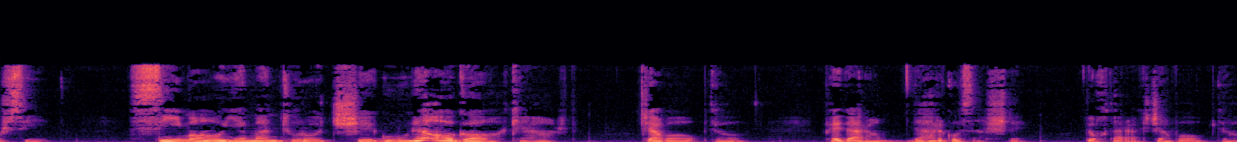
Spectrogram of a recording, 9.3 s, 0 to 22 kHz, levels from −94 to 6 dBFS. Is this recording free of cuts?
no; 2 cuts; at 4.7 s, 8.0 s

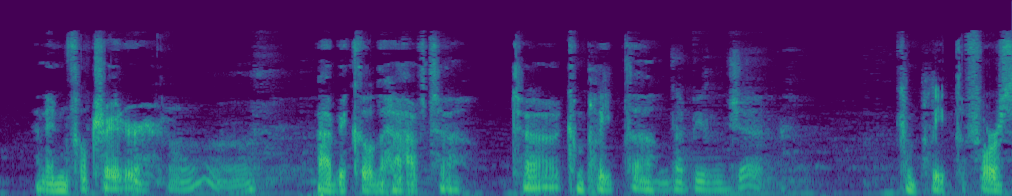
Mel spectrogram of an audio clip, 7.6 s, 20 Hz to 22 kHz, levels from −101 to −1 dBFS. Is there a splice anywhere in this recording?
no; 0 cuts

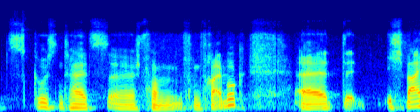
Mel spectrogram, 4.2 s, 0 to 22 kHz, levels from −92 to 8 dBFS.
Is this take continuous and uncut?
no; 1 cut; at 1.4 s

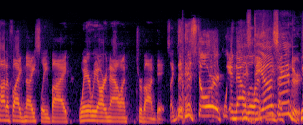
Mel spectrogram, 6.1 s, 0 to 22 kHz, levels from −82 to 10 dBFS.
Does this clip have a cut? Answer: yes; 1 cut; at 4.5 s

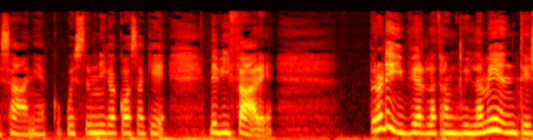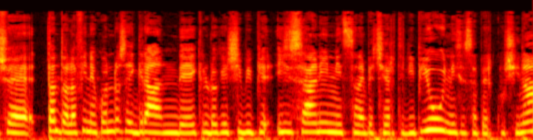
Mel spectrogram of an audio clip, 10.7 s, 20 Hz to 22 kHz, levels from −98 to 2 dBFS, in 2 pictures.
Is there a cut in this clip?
no; 0 cuts

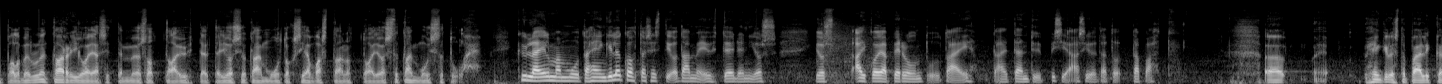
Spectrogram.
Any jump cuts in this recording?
no; 0 cuts

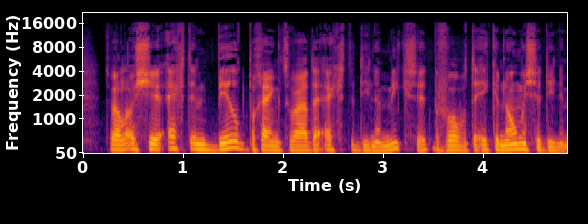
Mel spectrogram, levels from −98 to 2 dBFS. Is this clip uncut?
yes; 0 cuts

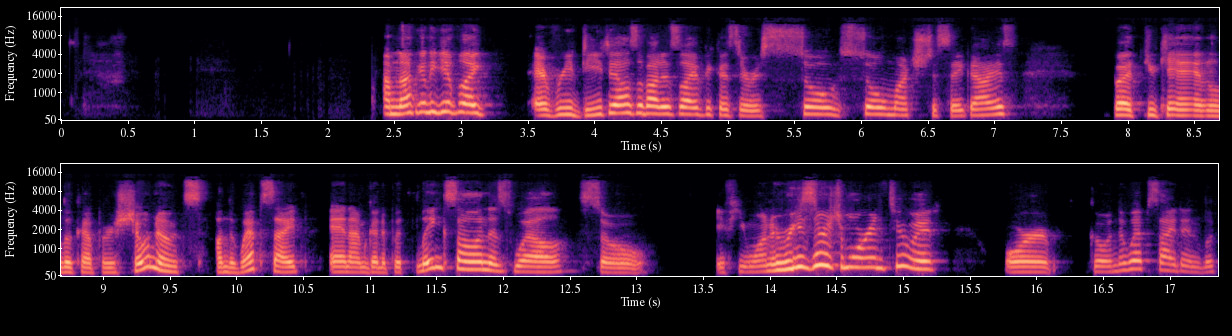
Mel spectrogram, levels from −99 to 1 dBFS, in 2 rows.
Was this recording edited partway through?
no; 0 cuts

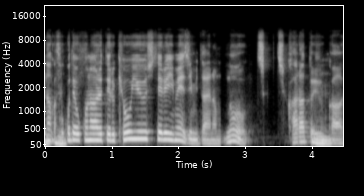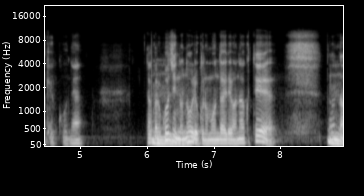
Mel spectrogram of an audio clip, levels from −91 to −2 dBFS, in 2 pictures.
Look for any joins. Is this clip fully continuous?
no; 2 cuts; at 2.6 s, 4.5 s

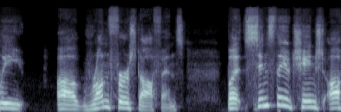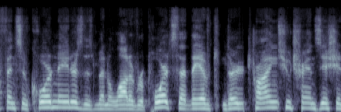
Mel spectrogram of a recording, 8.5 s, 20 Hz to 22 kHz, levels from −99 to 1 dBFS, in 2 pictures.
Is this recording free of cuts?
yes; 0 cuts

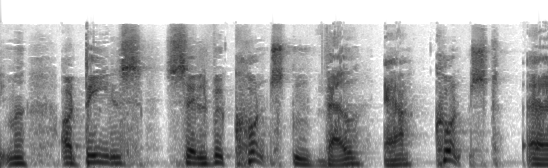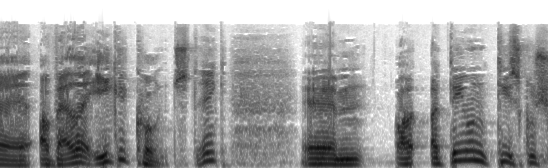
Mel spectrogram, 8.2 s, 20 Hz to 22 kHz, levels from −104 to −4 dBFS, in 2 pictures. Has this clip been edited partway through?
no; 0 cuts

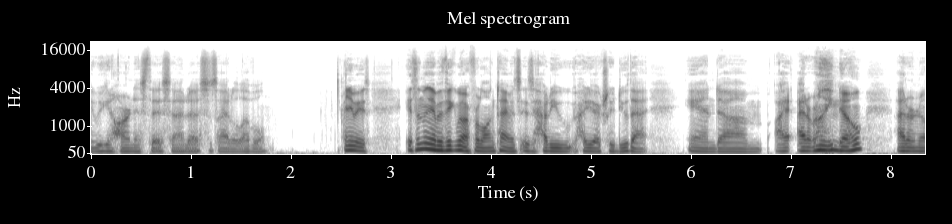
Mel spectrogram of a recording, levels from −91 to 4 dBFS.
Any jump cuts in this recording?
no; 0 cuts

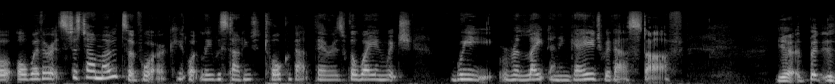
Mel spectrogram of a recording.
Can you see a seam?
yes; 2 cuts; at 1.9 s, 3.5 s

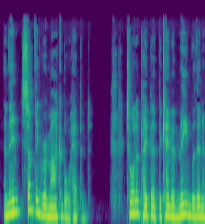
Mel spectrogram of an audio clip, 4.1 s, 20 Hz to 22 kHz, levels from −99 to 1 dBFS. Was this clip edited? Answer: yes; 1 cut; at 2.4 s

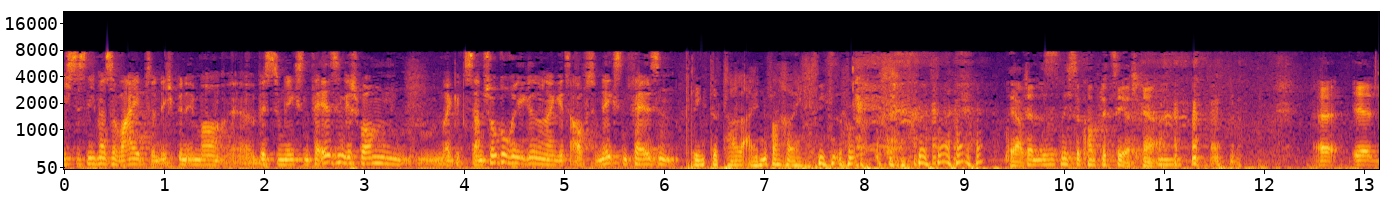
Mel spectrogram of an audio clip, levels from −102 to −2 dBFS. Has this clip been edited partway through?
yes; 2 cuts; at 6.2 s, 9.6 s

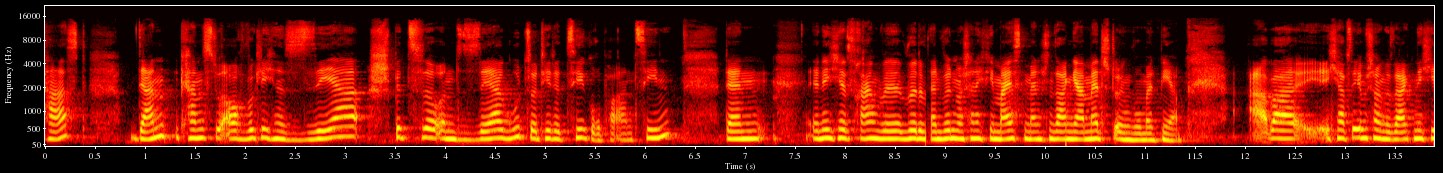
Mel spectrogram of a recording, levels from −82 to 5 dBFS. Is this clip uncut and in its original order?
no; 2 cuts; at 8.8 s, 10.2 s

